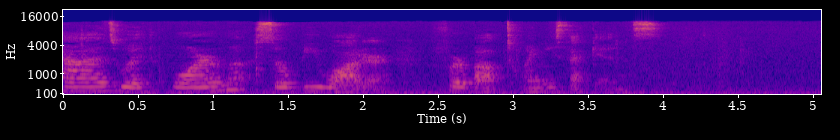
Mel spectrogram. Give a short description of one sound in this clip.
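A woman speaks with animation close to the microphone.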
